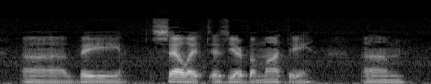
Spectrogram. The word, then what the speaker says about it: yerba mate: in different countries but Argentina generally pronounced sherba mate even though it's uh spelled with a y so other Spanish speakers might say yerba moving on from the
